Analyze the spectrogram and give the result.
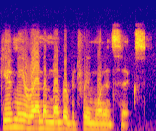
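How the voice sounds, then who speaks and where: A man narrating a tabletop game as game master, improvising the story in a deliberate, pausing way. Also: medium pitch, darkish tone, dry recording, lo-fi sound.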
